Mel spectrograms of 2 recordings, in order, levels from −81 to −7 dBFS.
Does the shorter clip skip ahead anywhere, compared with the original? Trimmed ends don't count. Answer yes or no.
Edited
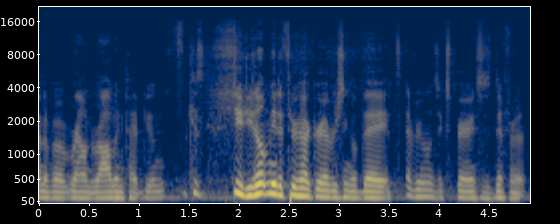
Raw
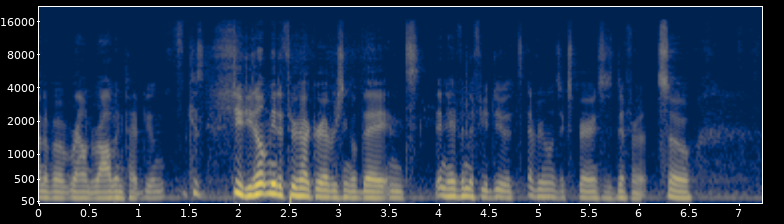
yes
